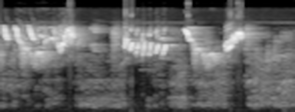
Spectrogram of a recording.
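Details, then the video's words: Male kolibri ninja sunbird, recorded as training material to get caged birds singing: high, thin chirps and rapid buzzy trills, several short bursts with brief gaps, some notes sliding steeply down. "PANCINGAN KONIN JANTAN BIAR GACOR FULL MATERI MELATIH BURUNG KOLIBRI NINJA"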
